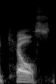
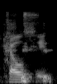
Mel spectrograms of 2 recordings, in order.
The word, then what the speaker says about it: Kelce: It's actually Kels, not Kelsey.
